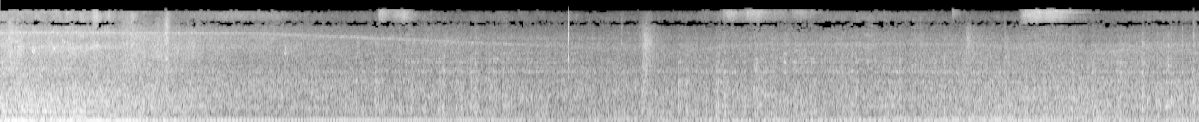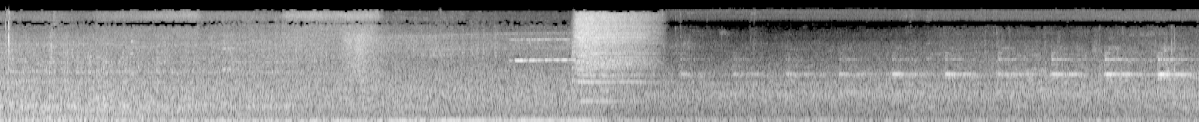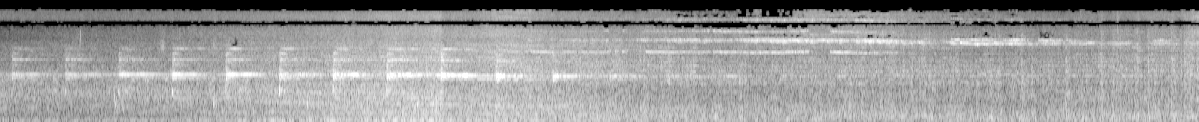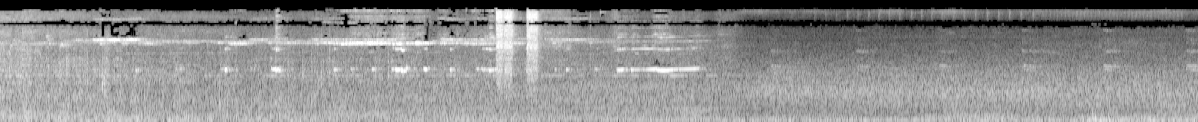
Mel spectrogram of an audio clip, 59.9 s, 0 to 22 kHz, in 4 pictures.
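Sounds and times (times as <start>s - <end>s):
train rumbling: 0.0s - 59.9s
train wheels squealing: 17.6s - 19.7s, 21.2s - 23.3s, 30.9s - 54.1s.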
